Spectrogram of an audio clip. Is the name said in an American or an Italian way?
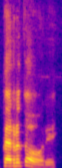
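Italian. The name is said with Italian-style sounds.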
